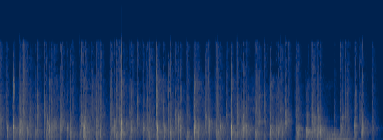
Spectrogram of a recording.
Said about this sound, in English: So first and foremost, I want to say, give yourselves a round of applause and thank you for what you have done.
